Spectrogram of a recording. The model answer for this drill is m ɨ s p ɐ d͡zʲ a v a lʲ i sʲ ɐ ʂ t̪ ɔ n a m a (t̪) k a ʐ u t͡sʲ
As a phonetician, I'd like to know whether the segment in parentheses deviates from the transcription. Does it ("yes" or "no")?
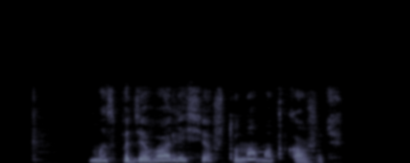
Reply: no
